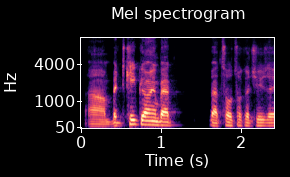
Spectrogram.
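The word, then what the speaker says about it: tautoko: Yes. Tau Toko. So it's Tau Toko.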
